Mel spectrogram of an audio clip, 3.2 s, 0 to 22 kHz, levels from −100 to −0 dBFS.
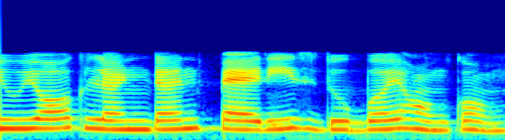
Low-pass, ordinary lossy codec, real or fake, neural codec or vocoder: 5.4 kHz; none; real; none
